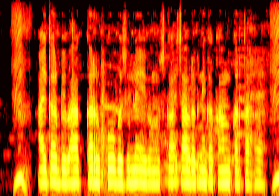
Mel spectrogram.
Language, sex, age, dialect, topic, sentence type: Hindi, male, 18-24, Kanauji Braj Bhasha, banking, statement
